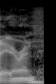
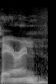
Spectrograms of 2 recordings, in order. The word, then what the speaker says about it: Aeron: my name is Aaron it's not Aaron not Aaron it's Aaron it's AE r o n so it's like Aeronautics so remember that because Aaron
